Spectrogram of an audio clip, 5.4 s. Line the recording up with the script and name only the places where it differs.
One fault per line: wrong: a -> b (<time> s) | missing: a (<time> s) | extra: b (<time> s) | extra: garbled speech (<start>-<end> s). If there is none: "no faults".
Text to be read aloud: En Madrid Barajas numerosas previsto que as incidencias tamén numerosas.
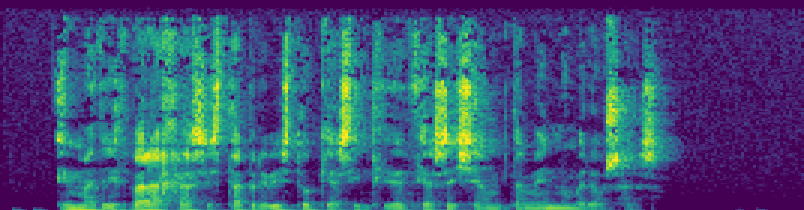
wrong: numerosas -> está (1.4 s)
extra: sexan (3.0 s)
